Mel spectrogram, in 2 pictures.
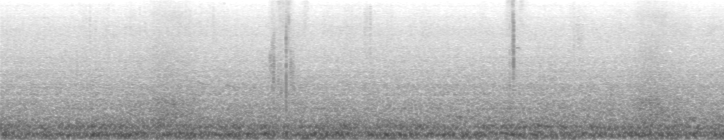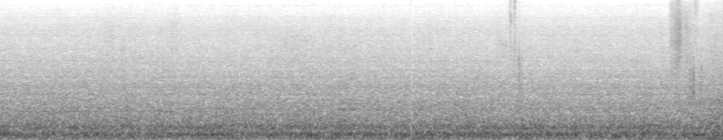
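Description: A paper page flips with a short rustle.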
